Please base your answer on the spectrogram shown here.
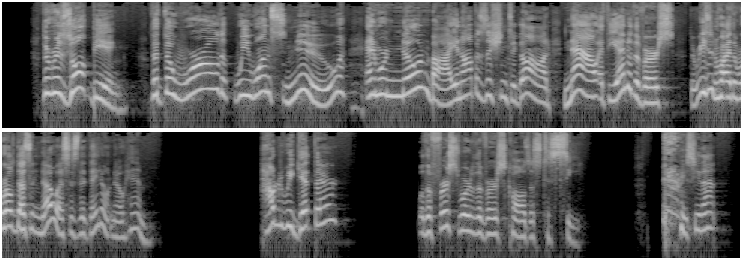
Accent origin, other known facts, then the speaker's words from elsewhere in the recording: United States; Although, as an American, I think most people know where I'm from when I'm traveling abroad.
